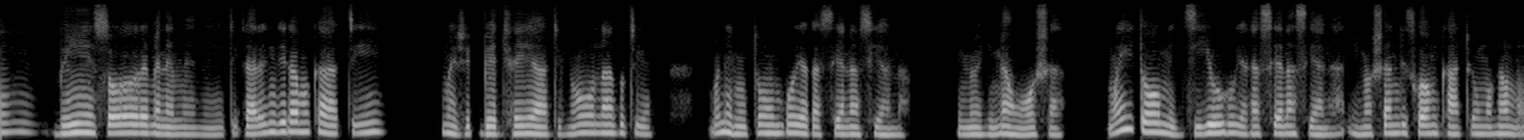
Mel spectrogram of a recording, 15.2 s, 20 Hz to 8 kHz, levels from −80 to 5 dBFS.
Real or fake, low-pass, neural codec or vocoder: fake; 7.2 kHz; codec, 16 kHz, about 1 kbps, DyCAST, with the encoder's durations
